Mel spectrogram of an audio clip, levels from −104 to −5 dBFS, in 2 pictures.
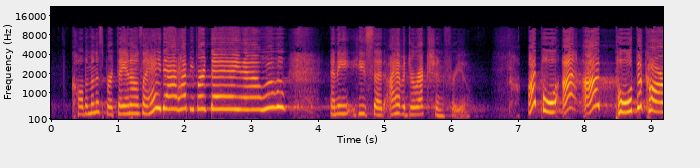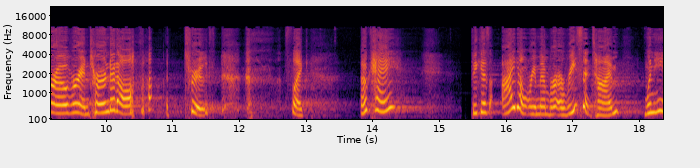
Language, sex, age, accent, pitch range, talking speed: English, female, 40-59, American, 295-450 Hz, 165 wpm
